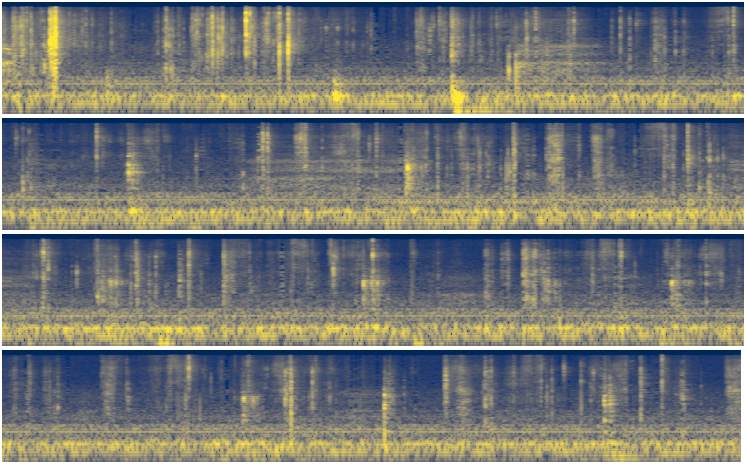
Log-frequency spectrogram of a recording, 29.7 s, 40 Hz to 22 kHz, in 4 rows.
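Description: Faint crinkling and tearing of 2021 Panini Contenders Baseball card packs being opened, with cards handled in between: an irregular scatter of short crackles and clicks.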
